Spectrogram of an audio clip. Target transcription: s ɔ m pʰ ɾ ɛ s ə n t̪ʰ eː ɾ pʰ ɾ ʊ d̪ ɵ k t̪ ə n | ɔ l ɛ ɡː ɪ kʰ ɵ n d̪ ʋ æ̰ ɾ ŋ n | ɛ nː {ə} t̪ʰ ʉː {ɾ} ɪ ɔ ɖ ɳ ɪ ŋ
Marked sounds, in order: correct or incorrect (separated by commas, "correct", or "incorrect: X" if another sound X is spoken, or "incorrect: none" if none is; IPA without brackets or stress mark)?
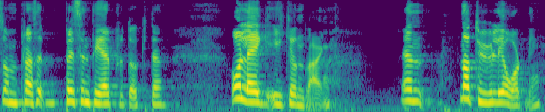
incorrect: ɑ, incorrect: ɭ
